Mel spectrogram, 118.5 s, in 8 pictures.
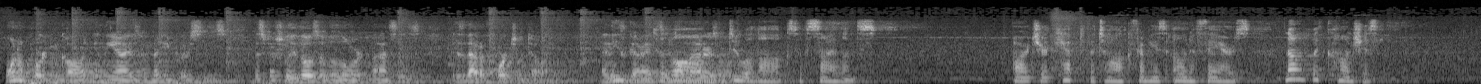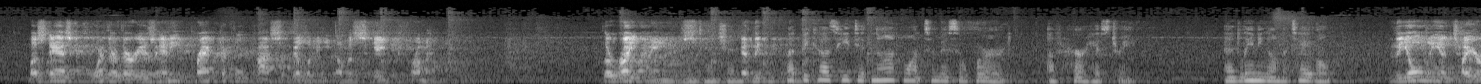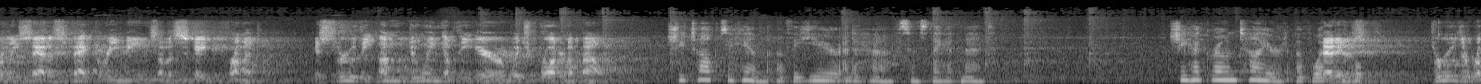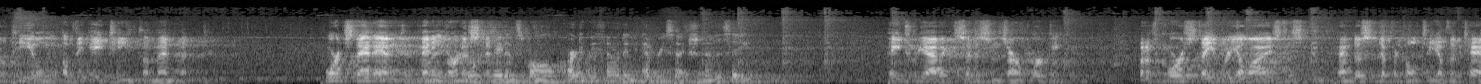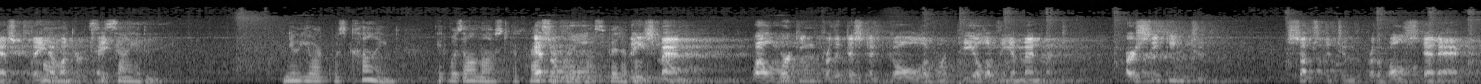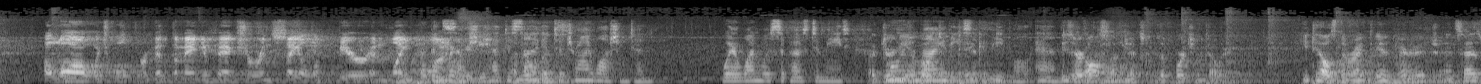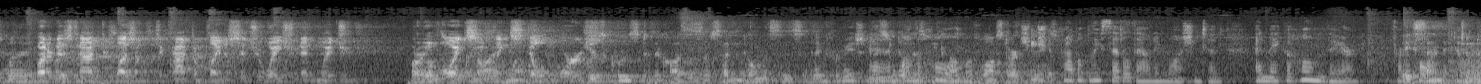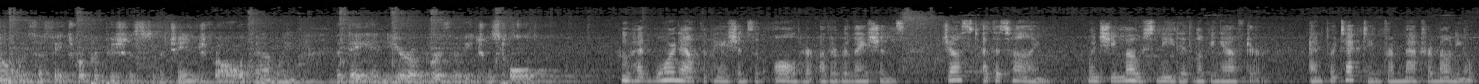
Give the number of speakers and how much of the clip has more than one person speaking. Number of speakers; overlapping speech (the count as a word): three, about 14%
